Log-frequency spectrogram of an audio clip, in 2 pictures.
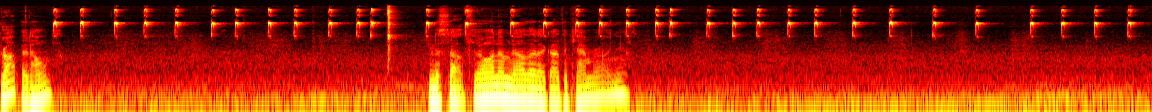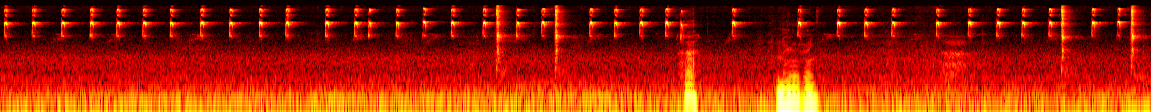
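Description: A squirrel chirps sharply and rapidly, over and over, close by.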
